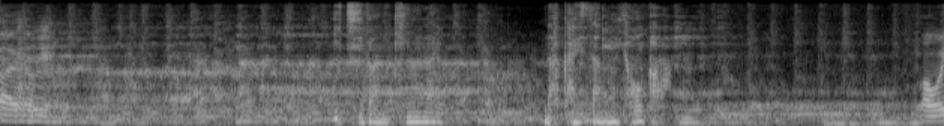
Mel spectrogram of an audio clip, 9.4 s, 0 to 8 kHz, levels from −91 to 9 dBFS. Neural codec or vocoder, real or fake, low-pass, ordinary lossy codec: codec, 16 kHz, 4 kbps, FunCodec, trained on Chinese and English, 50 frames a second; fake; 7.2 kHz; none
